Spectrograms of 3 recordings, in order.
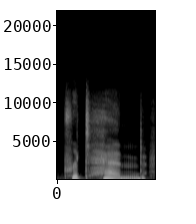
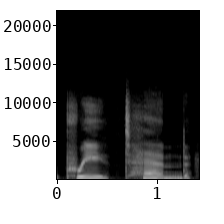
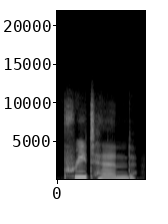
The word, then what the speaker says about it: pretend: Pronunciation, pretend. The stress is on the second part, pretend, not pretend, pretend.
